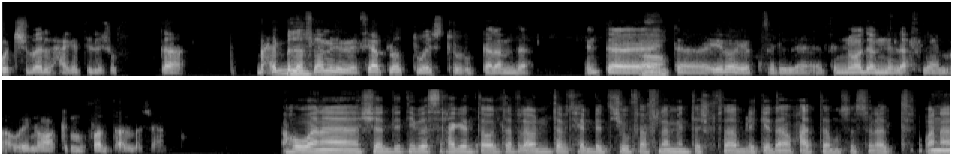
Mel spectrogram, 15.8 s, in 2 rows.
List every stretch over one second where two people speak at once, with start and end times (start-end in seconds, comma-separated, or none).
none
